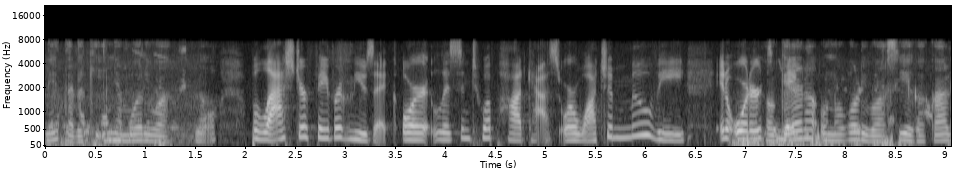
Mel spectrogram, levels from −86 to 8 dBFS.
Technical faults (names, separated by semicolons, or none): speech suppressed in double talk; echo leak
